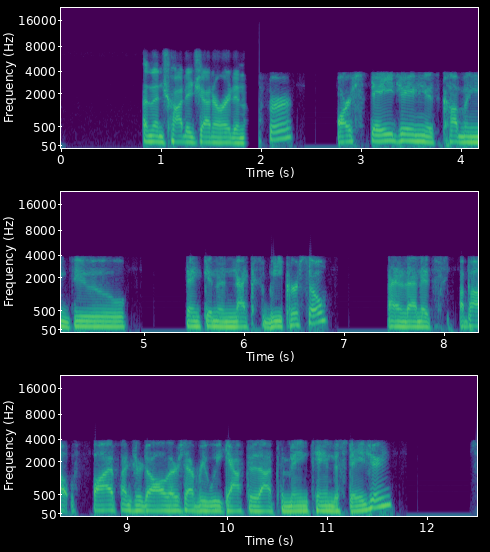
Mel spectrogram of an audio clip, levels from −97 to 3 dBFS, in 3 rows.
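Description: At 1.83 s the speech breaks off in a 160 ms handover gap. While the call was passed between networks, no speech frames arrived. The sound fades within tens of milliseconds and stays silent until 1.99 s. A waveform shows a flat line there, and a spectrogram shows an empty vertical strip.

From 1.99 s to the end, the call suffers a fallback to narrowband. Before the gap, the AMR wideband (HD Voice) codec is clean and fills the spectrum to about 7 kHz, which fits its highest rate. Afterwards, nothing survives above 4 kHz, pointing to GSM full rate. The speech sounds duller and rougher, and a spectrogram shows a hard ceiling at 4 kHz.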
